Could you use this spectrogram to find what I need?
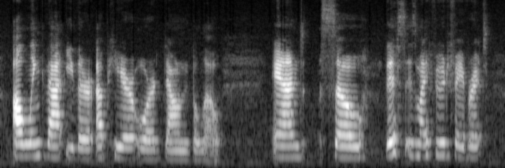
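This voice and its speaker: Her tone bright and sharp, a woman speaks at a very slow pace with ordinary pitch variation. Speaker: food vlogger. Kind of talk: casual vlog chat. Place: home room. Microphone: phone near.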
